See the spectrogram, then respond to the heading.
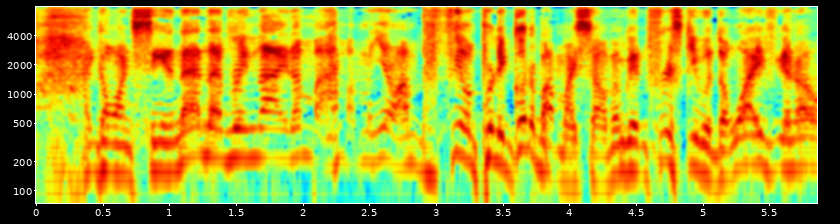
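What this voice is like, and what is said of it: Impression with gangster-like voice. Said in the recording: “It's not my most accurate impression. ... It's got a little bit like a gangster in there”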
